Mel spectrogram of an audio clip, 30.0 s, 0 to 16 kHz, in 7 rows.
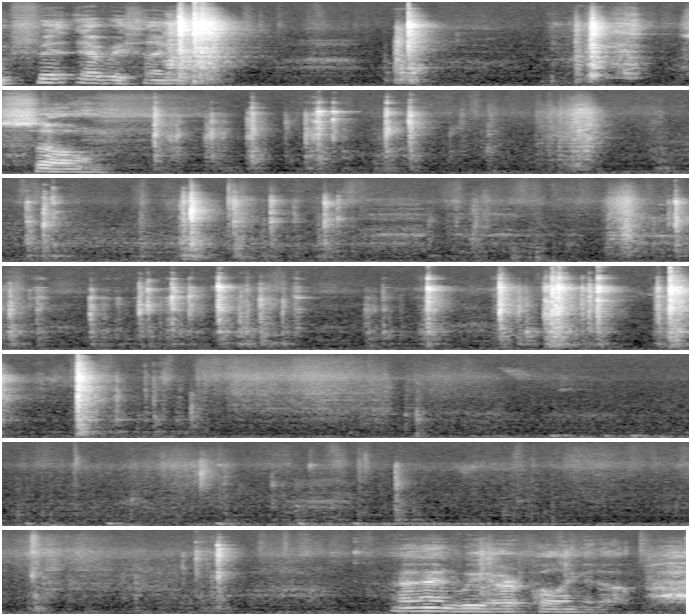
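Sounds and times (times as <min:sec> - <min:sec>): metallic clicks of steel parts: 0:01.0 - 0:01.7, 0:05.2 - 0:07.4, 0:08.0 - 0:11.9, 0:12.7 - 0:18.5, 0:21.8 - 0:28.2.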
